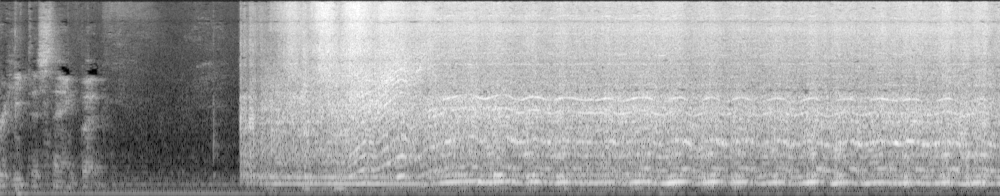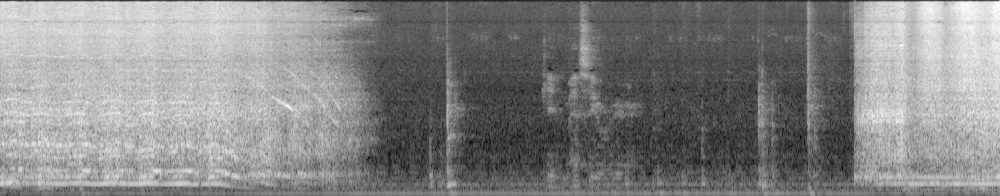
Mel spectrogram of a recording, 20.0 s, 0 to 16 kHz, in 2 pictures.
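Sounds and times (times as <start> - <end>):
blender motor whine: 2.4 - 13.8, 18.6 - 20.0.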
